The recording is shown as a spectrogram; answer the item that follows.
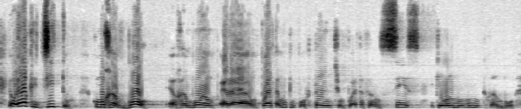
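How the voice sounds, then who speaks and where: A woman in her fifties, a writer being interviewed on television, answering in a measured, reflective way with frequent hesitations. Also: medium pitch, mellow, long reverb tail. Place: television studio. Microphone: lapel mic.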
